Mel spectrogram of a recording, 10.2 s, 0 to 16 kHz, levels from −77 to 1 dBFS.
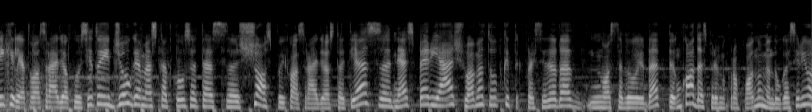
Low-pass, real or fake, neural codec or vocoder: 7.2 kHz; real; none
